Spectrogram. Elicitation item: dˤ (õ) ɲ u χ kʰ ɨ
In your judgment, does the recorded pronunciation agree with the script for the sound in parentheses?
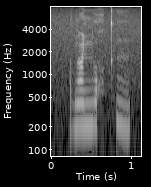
yes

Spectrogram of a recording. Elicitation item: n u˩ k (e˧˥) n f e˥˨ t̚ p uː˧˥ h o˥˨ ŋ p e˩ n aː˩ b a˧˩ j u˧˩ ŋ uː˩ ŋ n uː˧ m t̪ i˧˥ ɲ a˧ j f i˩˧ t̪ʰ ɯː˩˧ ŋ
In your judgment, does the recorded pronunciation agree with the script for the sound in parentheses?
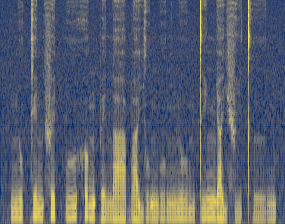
no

